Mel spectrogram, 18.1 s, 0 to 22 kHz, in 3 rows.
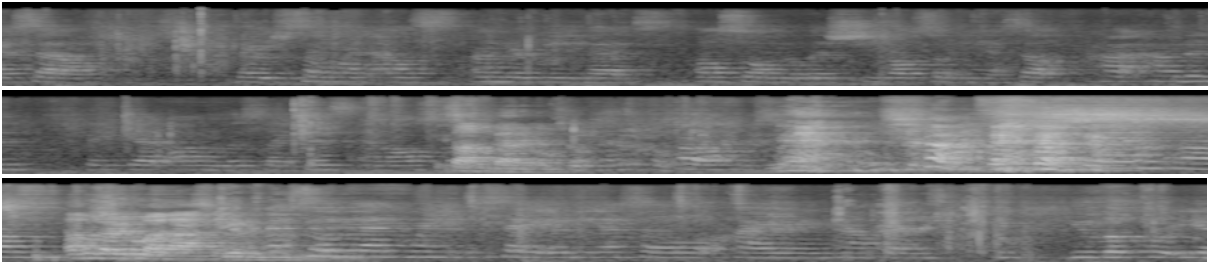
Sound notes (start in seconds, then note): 9.4 laughs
